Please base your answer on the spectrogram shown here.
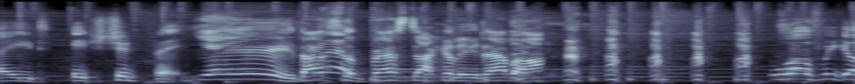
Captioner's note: laughing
